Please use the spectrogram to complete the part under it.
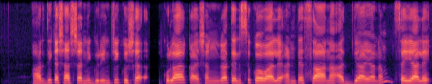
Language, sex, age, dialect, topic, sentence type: Telugu, female, 31-35, Telangana, banking, statement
